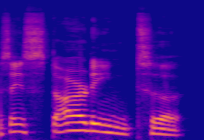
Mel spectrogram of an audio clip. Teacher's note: put the energy in the vowel sound, and then come back down for a flap T. Why? Because it's not stressed.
